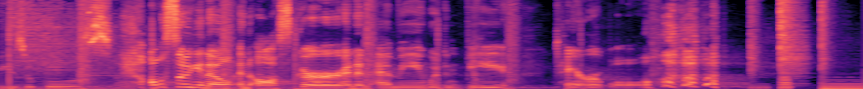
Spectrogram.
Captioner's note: giggles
